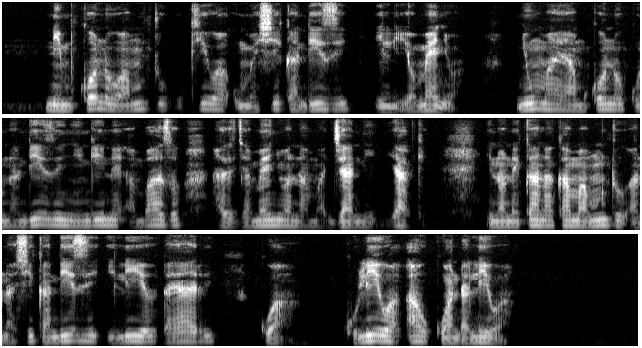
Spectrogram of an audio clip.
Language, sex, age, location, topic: Swahili, male, 18-24, Kisii, agriculture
